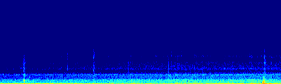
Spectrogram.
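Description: Steady low engine and tyre rumble of a car driving slowly, heard from inside the cabin through a dashcam microphone, with a couple of faint clicks.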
